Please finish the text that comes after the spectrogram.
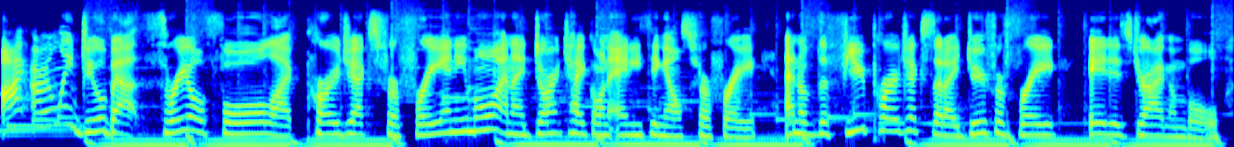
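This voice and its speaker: A woman's voice: medium pitch, sharp tone, soft background music. A young Australian woman streamer and voice actor, ranting casually to chat with lots of slang and swearing. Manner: swears freely, slangy, quick emotional swings. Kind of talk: casual livestream rant and chat reading.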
